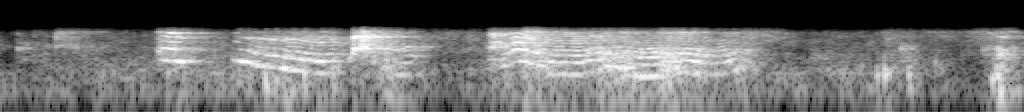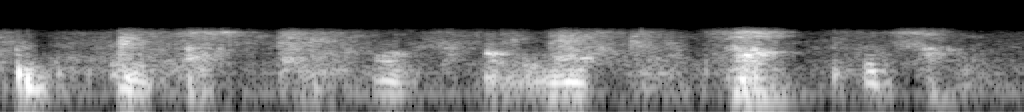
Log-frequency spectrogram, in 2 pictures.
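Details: Staffordshire Bull Terrier mother and her nine-week-old puppies playing quietly indoors: a run of high, squeaky whimpers and short yips in irregular bursts, some drawn-out whining squeals, with soft scuffling between them.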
